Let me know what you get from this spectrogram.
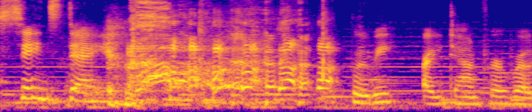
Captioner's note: all laughing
